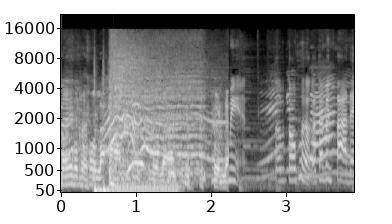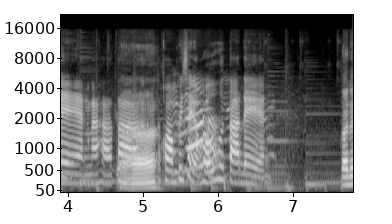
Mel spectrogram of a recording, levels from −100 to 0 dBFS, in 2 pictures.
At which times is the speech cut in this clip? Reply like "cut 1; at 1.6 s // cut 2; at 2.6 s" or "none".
cut 1; at 2.2 s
